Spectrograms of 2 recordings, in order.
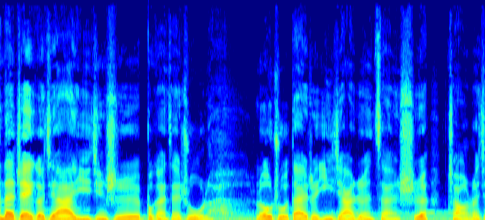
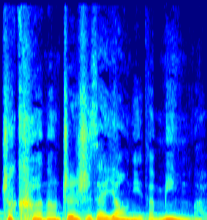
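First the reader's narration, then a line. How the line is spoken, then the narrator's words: Sighing master. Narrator (Chinese): 师傅叹了一口气，于是就说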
